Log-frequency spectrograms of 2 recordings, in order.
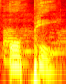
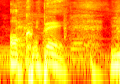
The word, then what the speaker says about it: Ope: So it's spelled O-P-E. Yeah. Pronounced O-K-P-E.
